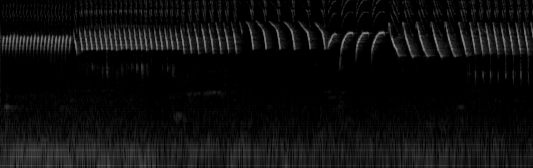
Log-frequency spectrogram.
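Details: Canary singing, played as a training song so that other canaries learn long, clear phrases: a rapid even trill leads into quick rhythmic notes, then downward-sweeping slurs and looping whistled notes, all high and bright.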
